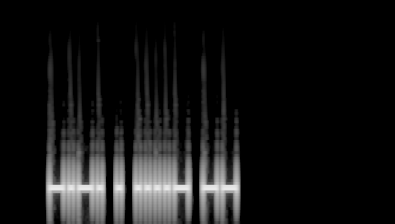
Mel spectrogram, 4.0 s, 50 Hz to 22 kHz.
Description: Morse code, heard as a keyed tone, about 25 wpm, 700 Hz. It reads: CE4M
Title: DXCC-100 Call Signs - 4 Characters - 25wpm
